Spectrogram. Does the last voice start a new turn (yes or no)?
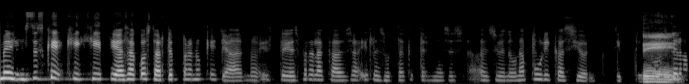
yes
